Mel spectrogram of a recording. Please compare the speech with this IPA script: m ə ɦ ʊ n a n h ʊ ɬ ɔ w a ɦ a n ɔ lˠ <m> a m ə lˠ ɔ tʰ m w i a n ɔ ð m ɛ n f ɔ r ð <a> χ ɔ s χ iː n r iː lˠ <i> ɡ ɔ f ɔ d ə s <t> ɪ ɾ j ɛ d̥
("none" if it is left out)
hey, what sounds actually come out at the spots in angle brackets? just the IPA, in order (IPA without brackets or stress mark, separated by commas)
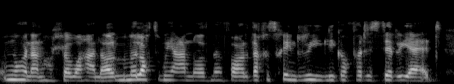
m, a, i, t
